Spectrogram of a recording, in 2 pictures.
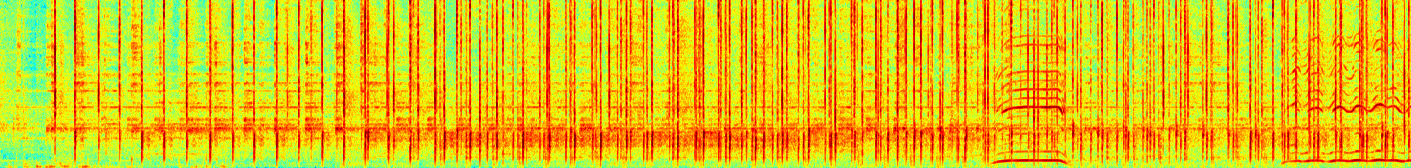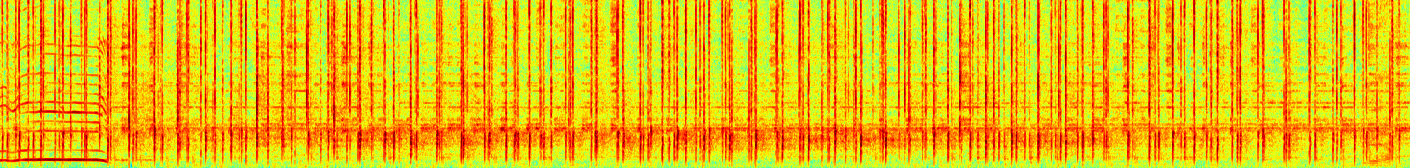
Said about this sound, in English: They're heroic what they're doing, because they're putting their lives at risk. You know what? Clap along.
